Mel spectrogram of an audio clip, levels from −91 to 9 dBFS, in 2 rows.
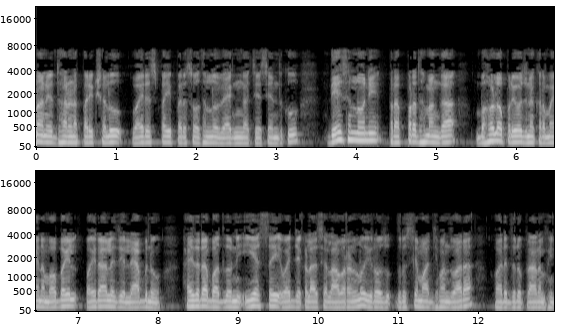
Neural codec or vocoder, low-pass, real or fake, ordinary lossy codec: none; 7.2 kHz; real; none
